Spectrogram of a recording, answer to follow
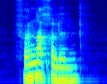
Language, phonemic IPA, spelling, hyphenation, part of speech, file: Dutch, /vərˈnɑ.xə.lə(n)/, vernachelen, ver‧na‧che‧len, verb, Nl-vernachelen.ogg
- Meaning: 1. to con, to scam, to deceive 2. to mess up, to waste, to destroy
